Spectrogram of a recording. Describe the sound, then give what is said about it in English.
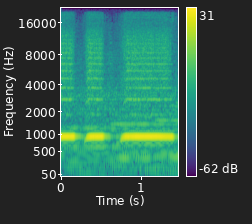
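A steam engine whistle blows in three bursts, a short toot, another short one, then a long sustained blast, loud with a steady tone and rich harmonics: the whistle of Henry the Green Tender Engine, the number 3 engine on Sir Topham Hatt's railway. “Henry is the number 3 engine on Sir Topham Hatt's railway and has a whistle that sounds like this.”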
